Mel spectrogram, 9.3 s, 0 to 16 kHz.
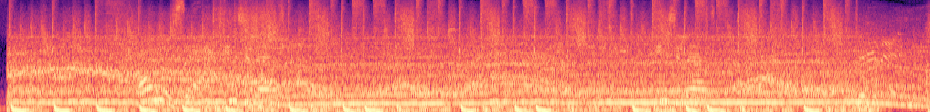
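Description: Peugeot 205 rally car in the racing game Super Woden Rally Edge, a loud steady engine drone with rising and falling revs and repeated tire squeals and skids as it slides through corners, continuous and close.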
